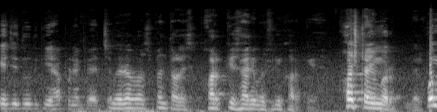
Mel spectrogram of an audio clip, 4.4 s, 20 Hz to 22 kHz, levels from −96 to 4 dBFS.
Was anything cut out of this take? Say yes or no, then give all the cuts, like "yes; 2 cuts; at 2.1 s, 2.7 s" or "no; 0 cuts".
no; 0 cuts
